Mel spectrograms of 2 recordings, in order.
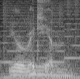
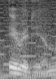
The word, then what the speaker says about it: Uridium: Commodore 64 Houston consultants eridium iridium iridium I'm not sure you pronounce it it's not pronounced iridium like the actual metal because your Rydia MIT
